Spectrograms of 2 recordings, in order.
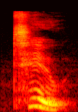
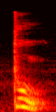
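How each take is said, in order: First: It is said with an English t sound. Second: It sounds like the Spanish word tú. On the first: The speaker calls it right. "sino to, to con el t" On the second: The speaker calls it wrong. "es muy importante que no digamos tú"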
